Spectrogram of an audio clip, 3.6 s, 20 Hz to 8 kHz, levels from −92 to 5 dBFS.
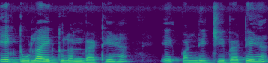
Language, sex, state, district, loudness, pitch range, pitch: Hindi, female, Uttar Pradesh, Varanasi, -25 LUFS, 205-230 Hz, 220 Hz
